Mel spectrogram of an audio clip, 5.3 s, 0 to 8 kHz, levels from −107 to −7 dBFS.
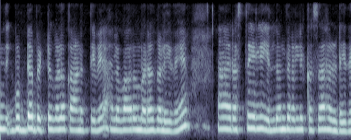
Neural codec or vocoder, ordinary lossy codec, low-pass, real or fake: codec, 16 kHz, 4 kbps, FreqCodec, smaller model; none; 7.2 kHz; fake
